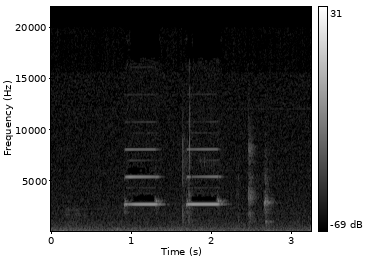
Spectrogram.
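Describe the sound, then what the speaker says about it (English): A Solax Transformer scooter's controller, fault-locked with stuck RAM, gives two clear electronic beeps in sequence, each lasting about a third of a second, followed by a couple of faint clicks in a quiet room. "It'll beep there, so controller's beeping at me"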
